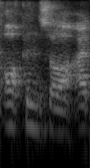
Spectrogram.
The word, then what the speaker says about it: Arkansas: No, Arkansas. Oh, I'm guessing that's Arkansas.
